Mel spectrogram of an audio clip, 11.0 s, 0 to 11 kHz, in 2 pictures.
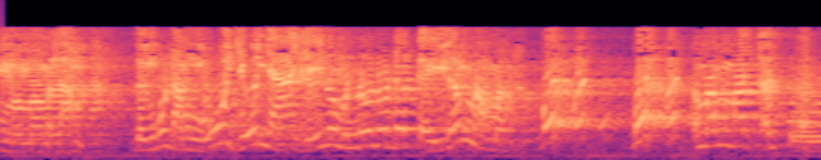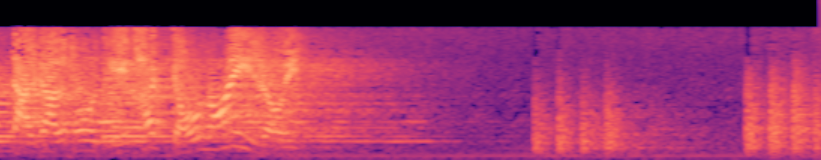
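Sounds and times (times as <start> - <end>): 
low steady hum: 0.0 - 10.9
speech: 0.9 - 4.0, 4.6 - 7.7
knocking on a door: 9.0 - 10.9.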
